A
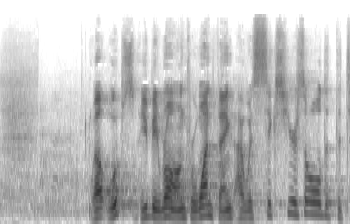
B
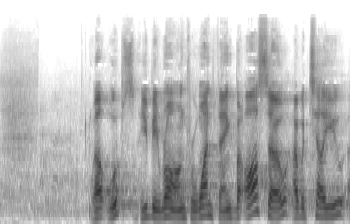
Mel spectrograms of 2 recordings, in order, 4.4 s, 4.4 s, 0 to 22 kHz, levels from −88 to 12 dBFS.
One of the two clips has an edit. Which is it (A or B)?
A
